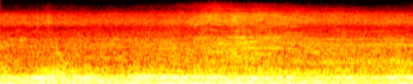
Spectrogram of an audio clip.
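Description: A motorcycle engine putters past close by.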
